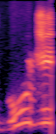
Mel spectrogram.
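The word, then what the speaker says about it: goji: kumquat there and this is berry it's a Gucci you pronounce it g-o-j-i goochberry yes it's supposed to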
